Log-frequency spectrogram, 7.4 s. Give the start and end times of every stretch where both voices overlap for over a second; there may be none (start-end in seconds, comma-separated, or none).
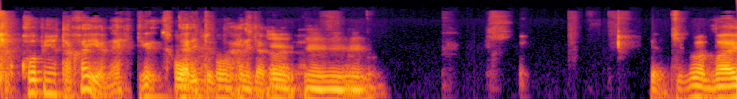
1.6-3.8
